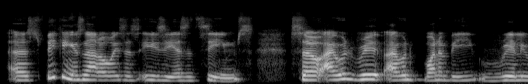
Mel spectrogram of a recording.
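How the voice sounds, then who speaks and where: A young woman with a Dutch accent, a pageant contestant answering interview questions in earnest, chatty talk over a video call, often laughing. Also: mid-range voice. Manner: earnest, chatty, laughs often, relives moments with lively quoting.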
